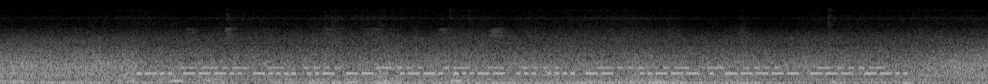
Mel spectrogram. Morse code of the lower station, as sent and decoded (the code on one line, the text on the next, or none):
.-.. ---.. -.... ..- -- / .--. ...-- ... .... -- / ..--- . ----- --- --..
L86UM P3SHM 2E0OZ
